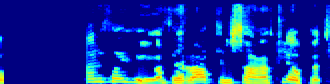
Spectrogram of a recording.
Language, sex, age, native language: Icelandic, female, 50-59, Icelandic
